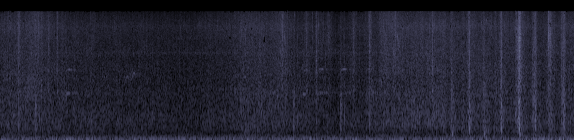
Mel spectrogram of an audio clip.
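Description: Footsteps crunch on dry leaves and forest ground.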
